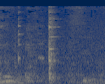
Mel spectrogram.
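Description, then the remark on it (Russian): Small communion cups clink lightly against one another, a soft tap followed by a sharper, brighter clink, with a faint background hum. “И стаканчик.”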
